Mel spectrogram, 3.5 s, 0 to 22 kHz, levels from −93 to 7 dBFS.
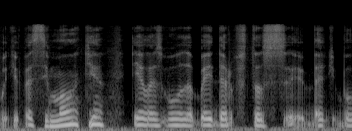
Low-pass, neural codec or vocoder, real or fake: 9.9 kHz; autoencoder, 22.05 kHz, a latent of 192 numbers a frame, VITS, trained on many speakers; fake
